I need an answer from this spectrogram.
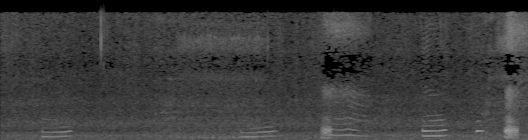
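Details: Abnormal noises from Veronica, a prairie dog with an odontoma, a dental disease: a few sparse, thin, slightly rising whine notes about a second apart. A soft scratchy rustle and a constant low hum run underneath.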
